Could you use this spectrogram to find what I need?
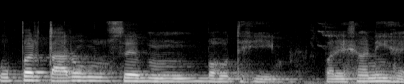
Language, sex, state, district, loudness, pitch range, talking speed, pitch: Hindi, male, Bihar, Sitamarhi, -17 LUFS, 130-160 Hz, 135 wpm, 140 Hz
